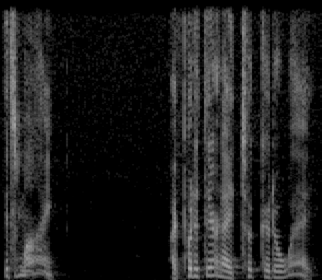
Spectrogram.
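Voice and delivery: lightly voiced God reproving Jonah; God's voice. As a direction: speak as God setting him straight. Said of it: "He says".

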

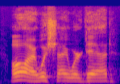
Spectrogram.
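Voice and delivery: loud self-pitying moan; pity-party wail. Acted. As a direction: wail it out, feeling sorry for yourself. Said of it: "you're in a pity party".

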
